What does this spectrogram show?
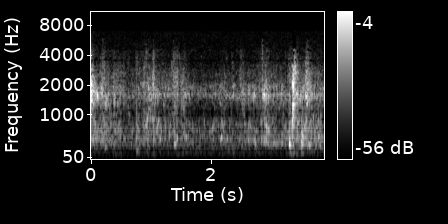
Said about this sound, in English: Water. A brook. My tongue. It's, it's parched. Now I can drink. Now at last I can take a drink. Thank goodness for this brook.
